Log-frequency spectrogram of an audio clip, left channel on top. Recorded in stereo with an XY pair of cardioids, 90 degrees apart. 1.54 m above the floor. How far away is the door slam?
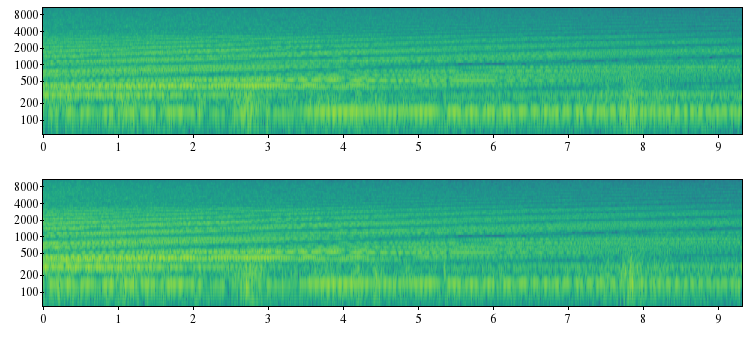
I don't hear a door slam.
